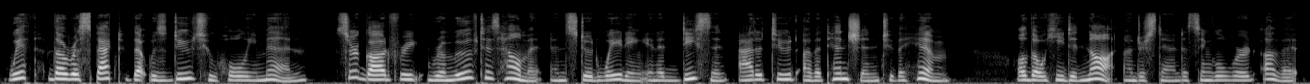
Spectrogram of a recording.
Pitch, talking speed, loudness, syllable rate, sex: 205 Hz, 165 wpm, -19 LUFS, 4.6 syllables/s, female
